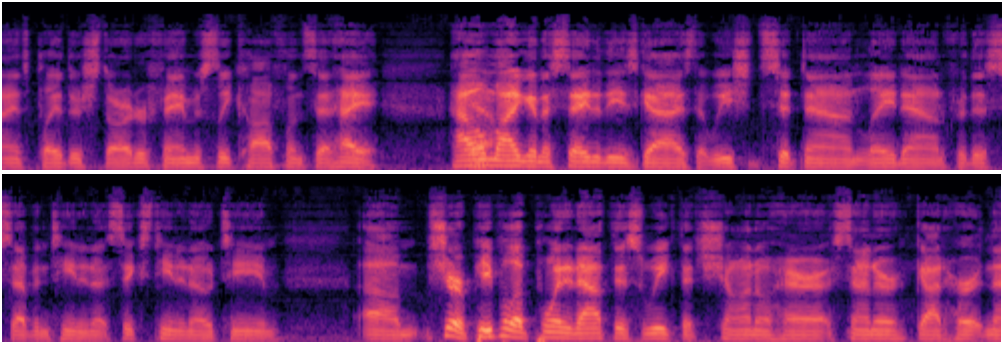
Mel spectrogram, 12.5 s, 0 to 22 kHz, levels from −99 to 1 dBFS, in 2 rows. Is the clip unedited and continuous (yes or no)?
yes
